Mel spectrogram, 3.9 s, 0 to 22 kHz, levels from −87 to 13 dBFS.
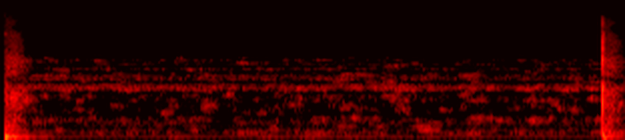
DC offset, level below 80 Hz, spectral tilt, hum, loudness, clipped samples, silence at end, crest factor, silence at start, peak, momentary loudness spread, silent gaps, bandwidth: under 0.1%; -68 dBFS; -3.5 dB/octave; none; -55 LUFS; under 0.1%; 0 s; 36 dB; 0 s; -16 dBFS; 16 LU; none; 13 kHz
